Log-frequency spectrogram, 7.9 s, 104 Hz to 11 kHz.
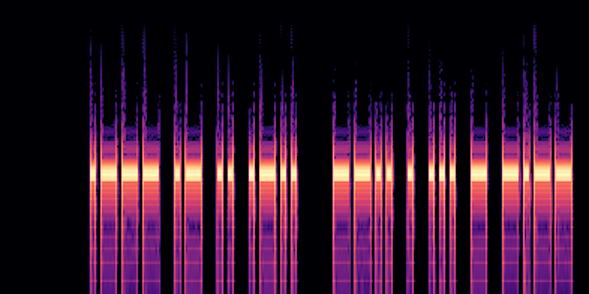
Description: Morse code, heard as a keyed tone, about 17 wpm, 700 Hz. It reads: JAIL ZESTY
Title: Pangram Challenge v2 - 17wpm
